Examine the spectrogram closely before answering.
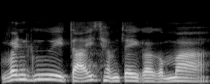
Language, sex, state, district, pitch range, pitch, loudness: Wancho, female, Arunachal Pradesh, Longding, 150-205 Hz, 170 Hz, -15 LUFS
